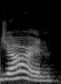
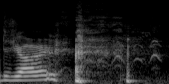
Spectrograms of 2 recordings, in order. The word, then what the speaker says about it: Djarin: There's a D there that I really want to pronounce. I know it's wrong, and I'm so sorry. I know. Din Djarin. Din Djarin. It is there. It's in the sound. It's yes. Djarin. With a D in it.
